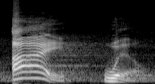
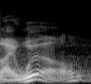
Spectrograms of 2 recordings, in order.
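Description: First: "I" stressed, falling. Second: "will" stressed, rising; wrong stress on will. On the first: Pastor correcting the congregation, stress on I. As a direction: lean on "I", not "will". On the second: Pastor showing the congregation the wrong stress on will. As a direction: lean on "will", not "I". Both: Shown as a demonstration.

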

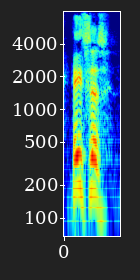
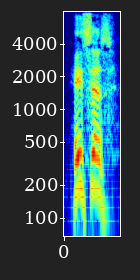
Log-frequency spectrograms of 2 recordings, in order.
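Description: The two takes are said the same way.

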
